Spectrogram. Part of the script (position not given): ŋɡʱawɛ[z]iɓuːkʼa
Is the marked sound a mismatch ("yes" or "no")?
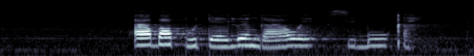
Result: yes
